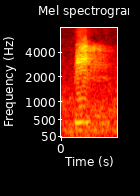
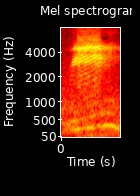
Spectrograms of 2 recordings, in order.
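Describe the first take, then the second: First: The word is said in a shortened weak form. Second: The word is said in its full form. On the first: "becomes been" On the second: "the been becomes"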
